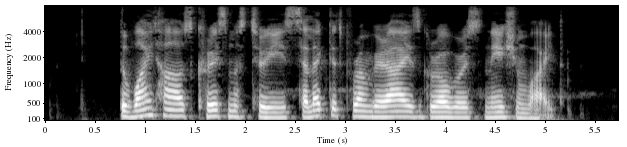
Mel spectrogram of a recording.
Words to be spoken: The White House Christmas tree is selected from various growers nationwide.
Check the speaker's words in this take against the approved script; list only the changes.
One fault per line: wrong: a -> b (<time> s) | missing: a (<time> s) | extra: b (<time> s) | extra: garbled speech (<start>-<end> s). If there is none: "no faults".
no faults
